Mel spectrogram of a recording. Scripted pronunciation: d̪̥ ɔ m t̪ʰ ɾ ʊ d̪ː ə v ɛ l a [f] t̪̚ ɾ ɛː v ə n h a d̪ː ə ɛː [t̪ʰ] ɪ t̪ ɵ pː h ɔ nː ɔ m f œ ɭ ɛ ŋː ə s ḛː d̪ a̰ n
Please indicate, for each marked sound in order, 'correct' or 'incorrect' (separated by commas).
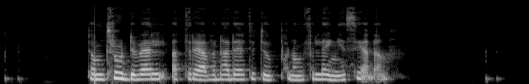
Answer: incorrect, incorrect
